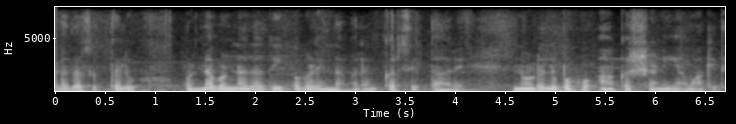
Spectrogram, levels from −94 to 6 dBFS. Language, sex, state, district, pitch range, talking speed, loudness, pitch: Kannada, female, Karnataka, Belgaum, 130-145 Hz, 80 wpm, -19 LUFS, 140 Hz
